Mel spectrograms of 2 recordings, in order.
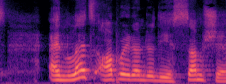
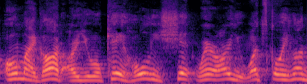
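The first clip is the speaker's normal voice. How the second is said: expected panic; 3 semitones higher than usual. Pretend. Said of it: "There's no panic".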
